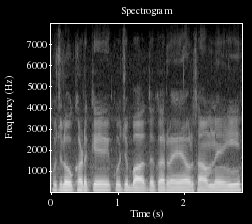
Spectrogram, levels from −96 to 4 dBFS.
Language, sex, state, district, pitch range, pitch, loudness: Hindi, male, Chandigarh, Chandigarh, 120-125 Hz, 120 Hz, -15 LUFS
